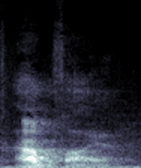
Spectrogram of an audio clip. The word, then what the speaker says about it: Alba Fyre: Alba Fyre? – Alba Fyre.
